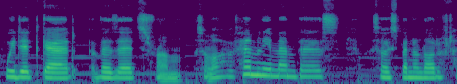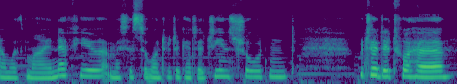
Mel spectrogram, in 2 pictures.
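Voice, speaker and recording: A woman's voice: a little high, fairly even intonation, normal speed, soft background music. A young woman whose first language is German, talking casually to camera in English about learning languages, with frequent restarts and small laughs. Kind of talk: casual vlog talk to camera.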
